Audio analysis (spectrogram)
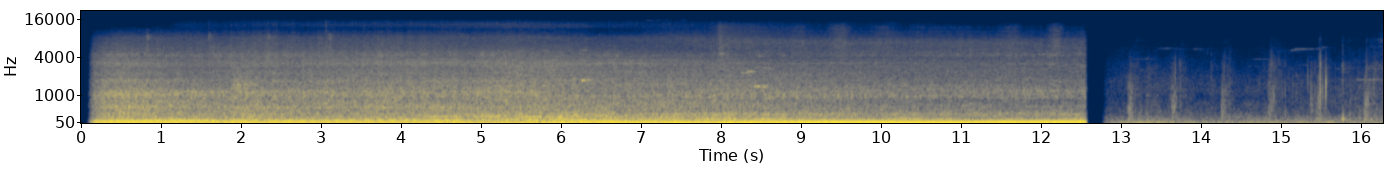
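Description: A bus or other large vehicle idles and rumbles loudly up close in a small mountain town on the Pacific Crest Trail, its engine drone cutting off abruptly near the end and leaving quieter surroundings with faint clicks.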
